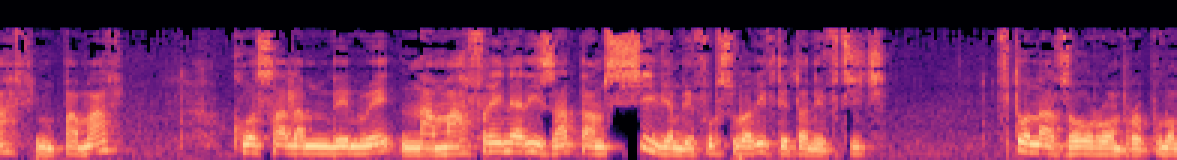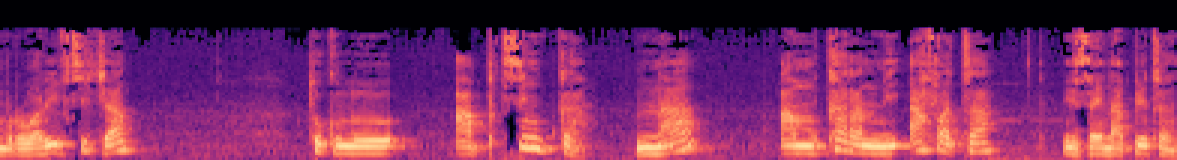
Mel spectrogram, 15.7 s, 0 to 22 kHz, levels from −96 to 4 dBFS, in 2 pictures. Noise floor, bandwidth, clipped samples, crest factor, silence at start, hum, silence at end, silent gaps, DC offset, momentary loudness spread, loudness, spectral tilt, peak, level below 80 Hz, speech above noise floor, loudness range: -44 dBFS; 11.5 kHz; under 0.1%; 14 dB; 0 s; none; 0 s; none; under 0.1%; 9 LU; -13 LUFS; -4 dB/octave; 0 dBFS; -48 dBFS; 32 dB; 3 LU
